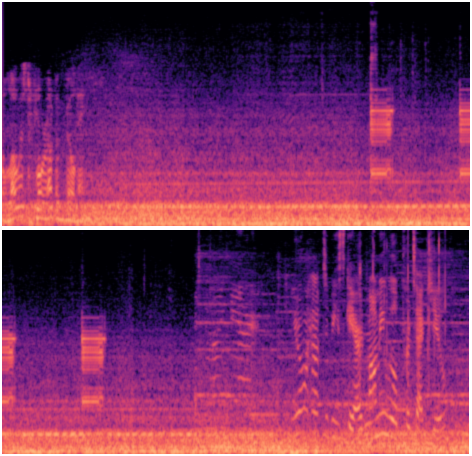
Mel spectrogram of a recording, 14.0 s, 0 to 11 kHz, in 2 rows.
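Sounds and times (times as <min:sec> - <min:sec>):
moving car rumble: 0:00.0 - 0:14.0
warbling data bursts: 0:05.5 - 0:05.9, 0:06.8 - 0:07.2, 0:08.2 - 0:08.6.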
